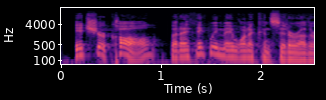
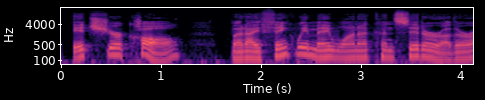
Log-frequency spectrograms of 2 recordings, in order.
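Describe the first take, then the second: First: The sentence is spoken at a normal speed. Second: The sentence is spoken at a slow speed. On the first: "Let's say it at more of a normal speed" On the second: "let's say it slowly together"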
